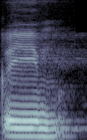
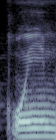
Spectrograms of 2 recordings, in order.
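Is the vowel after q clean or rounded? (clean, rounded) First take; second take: clean; rounded. First: The vowel is a clean i without rounding. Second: The lips round, coloring the vowel toward o. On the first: The speaker calls it right. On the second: The speaker calls it wrong. "tidak perlu sampai pembulatan sebelum mengucapkan qaf"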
